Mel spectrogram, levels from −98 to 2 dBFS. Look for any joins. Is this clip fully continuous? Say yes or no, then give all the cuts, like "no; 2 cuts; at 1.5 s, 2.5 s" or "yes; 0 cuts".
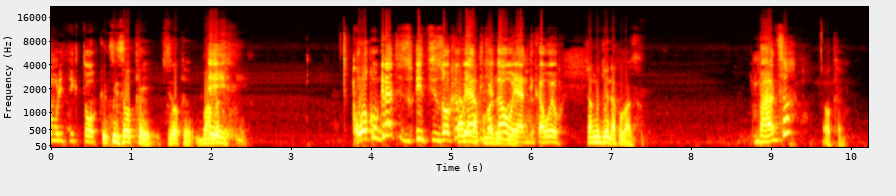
yes; 0 cuts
